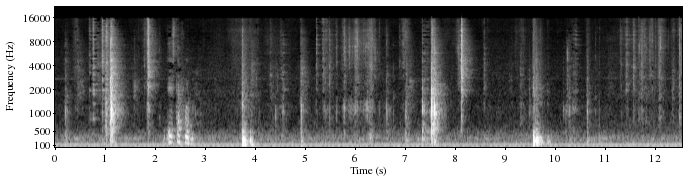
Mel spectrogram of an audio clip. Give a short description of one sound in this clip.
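A knife thuds through corn onto a plastic cutting board.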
